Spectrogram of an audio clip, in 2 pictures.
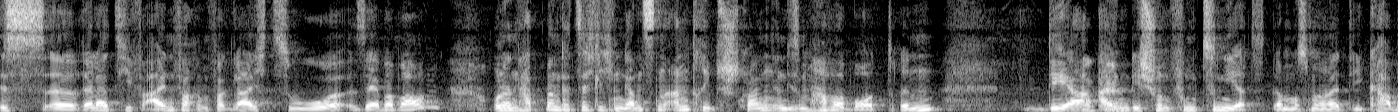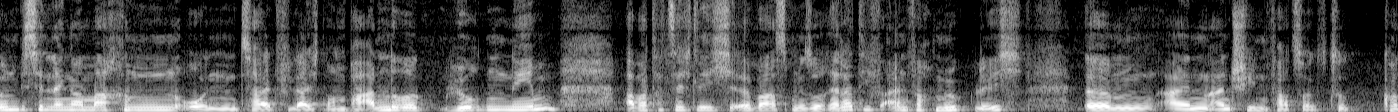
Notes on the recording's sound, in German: Chaos Communication Camp 2019. Es ist wieder Camp und das Chaosradio ist zu Gast, live on tape auf der Three-Headed-Monkey-Stage.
